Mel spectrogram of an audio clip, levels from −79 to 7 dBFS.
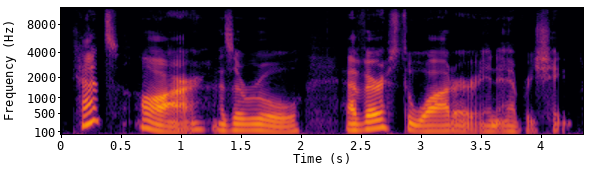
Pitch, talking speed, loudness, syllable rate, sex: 125 Hz, 150 wpm, -19 LUFS, 5.0 syllables/s, male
